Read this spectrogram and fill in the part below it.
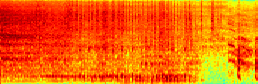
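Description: A daily-driver car with a modified air intake cranks and catches, its engine running steadily with a mid-pitched drone that surges in rough pulses before cutting out abruptly, then a few brief knocks follow near the end.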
